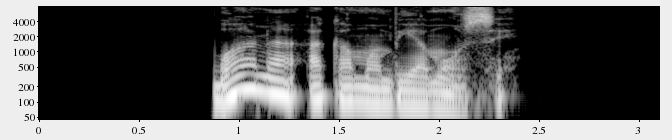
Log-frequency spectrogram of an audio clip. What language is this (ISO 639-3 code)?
swa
